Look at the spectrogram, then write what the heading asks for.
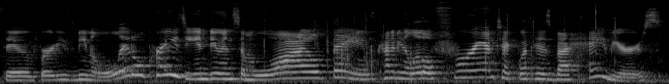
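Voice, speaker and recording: A woman reading a storybook aloud to children as a teacher, expressive and pausing to ask questions. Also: sits high, slight background noise.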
